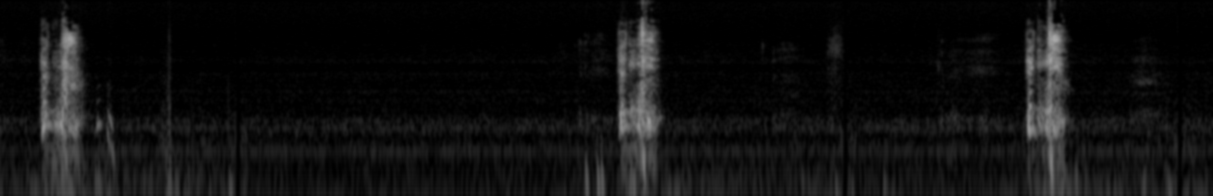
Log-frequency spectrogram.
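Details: Person severely sick with COVID, first thought to be flu: three forceful sneezes about five seconds apart in a quiet room.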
